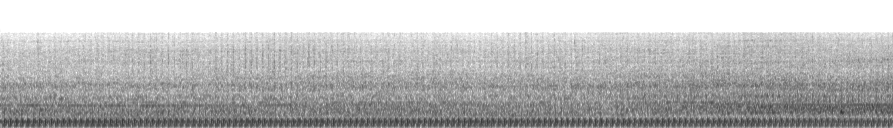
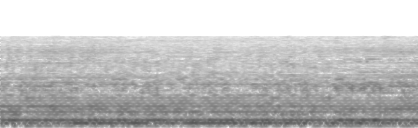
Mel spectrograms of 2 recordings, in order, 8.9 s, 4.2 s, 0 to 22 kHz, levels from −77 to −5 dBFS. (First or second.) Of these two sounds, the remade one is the second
